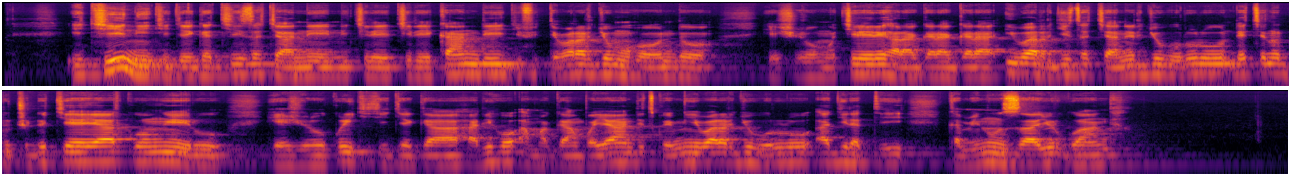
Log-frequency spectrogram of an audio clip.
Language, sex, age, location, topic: Kinyarwanda, male, 25-35, Kigali, education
